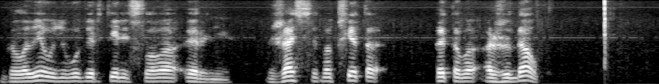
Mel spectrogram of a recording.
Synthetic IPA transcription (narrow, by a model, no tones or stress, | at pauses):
vɡəlˠɐvʲe̞ʊnʲɪvo̞vʲɪrtʲelʲɪsʲslˠɐvaʔɛrnʲɪ | ʐasʲːɪnvɐpɕet̪ə | ɛt̪əvəʔɐʐɨd̪ɑlˠ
